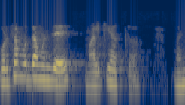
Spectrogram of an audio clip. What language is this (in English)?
Marathi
